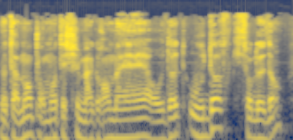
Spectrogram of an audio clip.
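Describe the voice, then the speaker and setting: A man speaks with a northern French accent. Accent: northern French accent, kept. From northern France, Lille. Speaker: humorist and radio columnist. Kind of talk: TV interview.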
